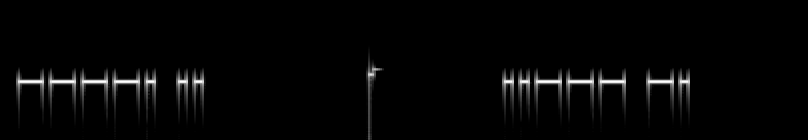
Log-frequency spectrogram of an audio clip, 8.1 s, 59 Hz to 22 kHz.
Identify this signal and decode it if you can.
Morse code, heard as a keyed tone, about 16 wpm, 700 Hz. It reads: 9I 2N
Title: Single-Letter Single-Number 15wpm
